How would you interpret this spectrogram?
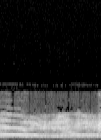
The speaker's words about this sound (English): And now I can see Mrs. Lindbergh, and as they turn for a minute, I can see Lindy himself, receiving with his usual modest demeanor the plaudits of this huge crowd. Now listen to this cheering.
